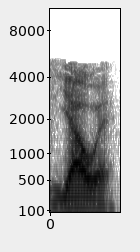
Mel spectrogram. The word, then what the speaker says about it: Yahweh: The pronunciation is not exactly known, but they figured out it's probably pronounced as Yahweh.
